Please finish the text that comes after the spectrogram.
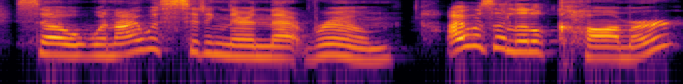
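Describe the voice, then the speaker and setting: A woman's voice: a little high, expressive, fairly quick. A woman from Canada co-hosting a podcast, talking in a casual, chatty way and laughing easily. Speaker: podcast co-host, story editor.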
